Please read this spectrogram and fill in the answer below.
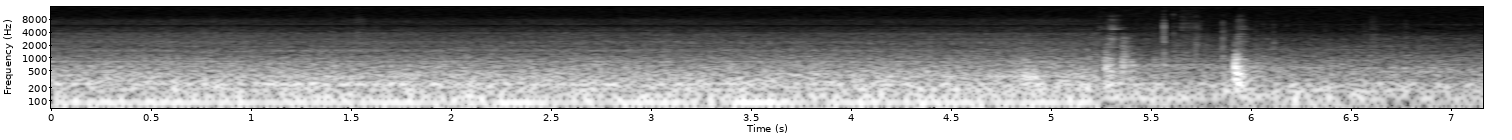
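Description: Steady low engine hum with a strong low drone that drops away about five seconds in, followed by a single sharp knock about six seconds in.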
